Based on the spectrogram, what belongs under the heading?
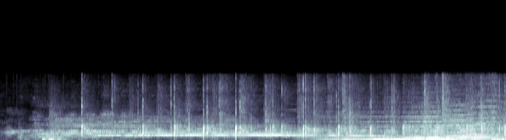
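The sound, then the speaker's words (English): A crowd bursts into applause with whoops and cheers after a spoken word comedy poem about Donald Trump, dense clapping filling the sound at a steady, loud level, with some voices shouting over it. “Keep clapping!”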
